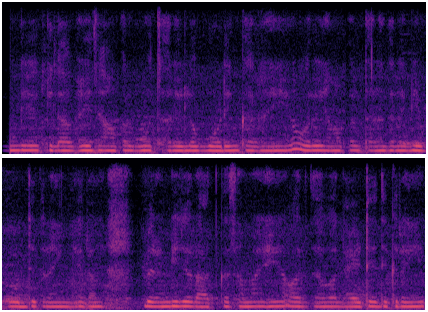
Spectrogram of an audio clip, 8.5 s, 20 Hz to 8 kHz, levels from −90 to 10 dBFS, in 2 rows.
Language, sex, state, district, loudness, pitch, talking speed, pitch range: Hindi, female, Uttarakhand, Uttarkashi, -35 LUFS, 230 Hz, 245 wpm, 225-235 Hz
